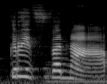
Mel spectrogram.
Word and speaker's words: กฤษณา: ก็ คือ ทำ ว่า กฤษณา เพราะ ออก เป็น เสียง ริ ส่วน น ฤ ดู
